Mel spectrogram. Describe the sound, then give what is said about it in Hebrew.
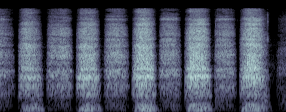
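Rapid, forceful 'breath of fire' breaths pump in a steady rhythm, roughly four per second, about nine sharp huffs in a row. The breathing is fairly loud, with no talking. “ומתישהו זה באמת נשמע כמו גניחות, אבל זה רק באמת תנועה של אנרגיה, אה, זה עוזר, גם נשימות אש שהן יותר...”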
